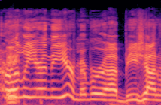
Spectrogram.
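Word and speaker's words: Bijan: Earlier in the year, remember Bjan Robinson was like, "It's Bjon, but you guys can call me Bjan."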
